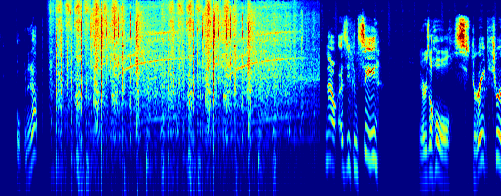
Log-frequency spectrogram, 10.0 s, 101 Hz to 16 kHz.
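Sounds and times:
cordless drill whine: 1.0 - 6.4
jigsaw cutting plastic: 1.0 - 6.4.

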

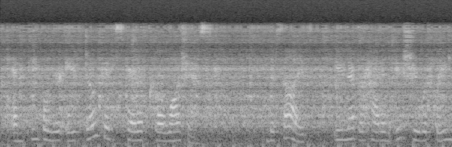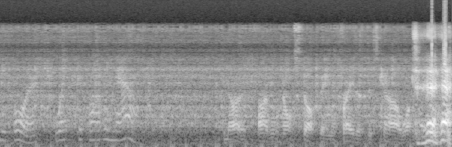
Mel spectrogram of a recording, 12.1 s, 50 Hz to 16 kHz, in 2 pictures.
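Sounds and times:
person talking: 9.0 - 12.0
man laughing loudly: 11.5 - 12.0.

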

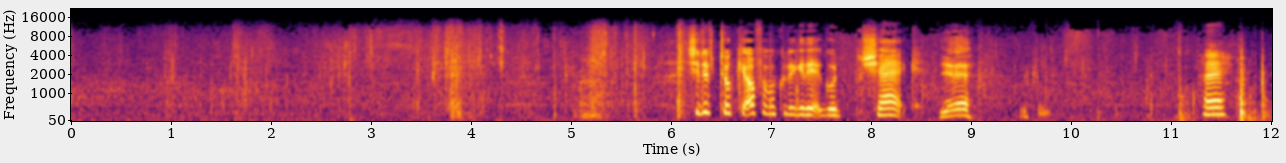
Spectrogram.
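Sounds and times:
fabric cover rustling: 1.0 - 6.2.

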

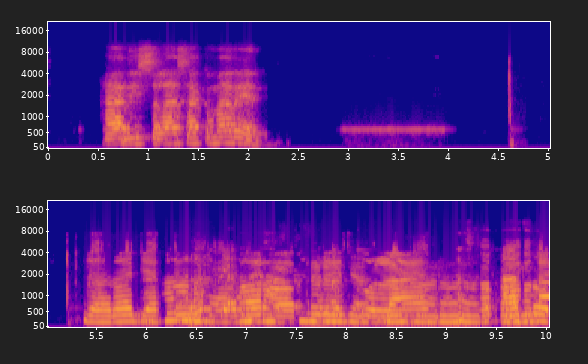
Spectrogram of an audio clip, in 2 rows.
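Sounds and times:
faint steady tone: 2.8 - 4.2.

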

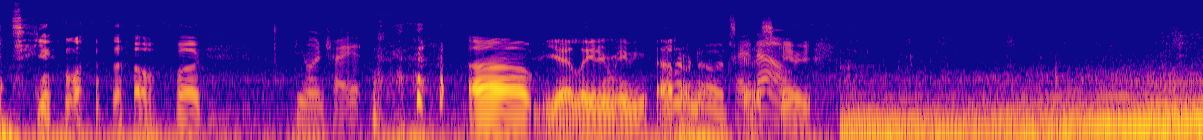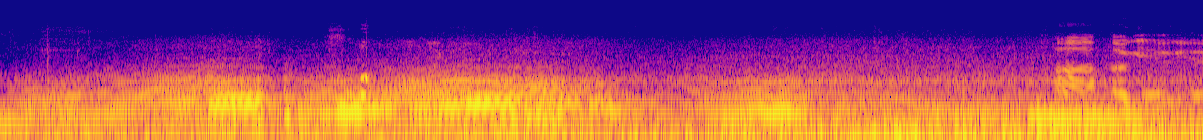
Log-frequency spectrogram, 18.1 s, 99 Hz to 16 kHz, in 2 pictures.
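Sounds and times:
car engine accelerating: 5.9 - 18.0.

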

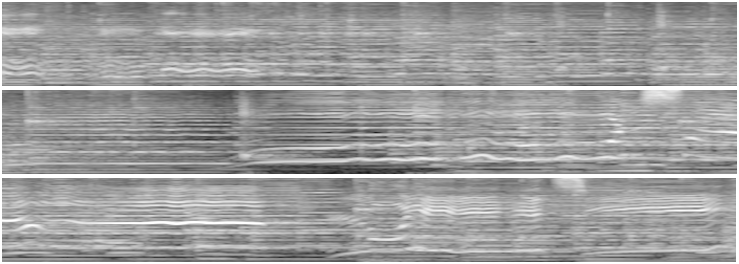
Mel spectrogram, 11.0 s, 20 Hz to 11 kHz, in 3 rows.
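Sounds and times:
bowed strings: 0.0 - 11.0.

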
